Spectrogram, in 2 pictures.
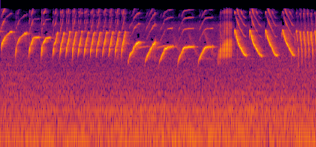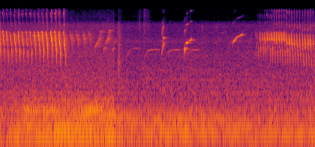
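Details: Singing canary running through phrases: rapid repeated descending notes, a stretch of looping upswept whistles, then buzzy trills, with softer scattered notes and a low room hum toward the end.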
